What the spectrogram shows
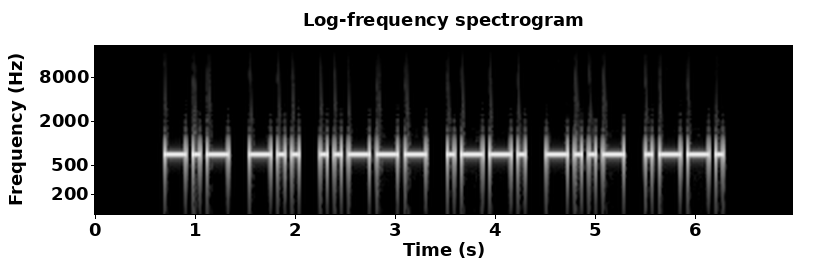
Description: Morse code, heard as a keyed tone, about 17 wpm, 700 Hz. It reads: KD2PXP
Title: USA Call Signs - 6 Characters - Repeated 3x - 17wpm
